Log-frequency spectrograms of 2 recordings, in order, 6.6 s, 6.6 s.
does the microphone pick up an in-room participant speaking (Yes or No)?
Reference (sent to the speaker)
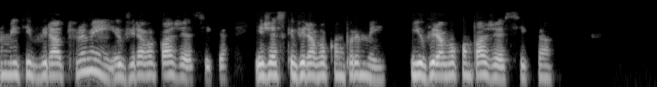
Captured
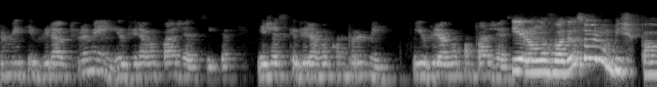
Yes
